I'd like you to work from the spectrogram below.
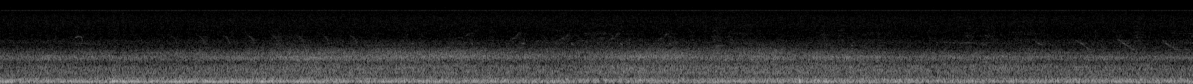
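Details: Steady, broad engine-like roar, as of passing aircraft or traffic, fills the recording with no clear animal calls.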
